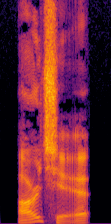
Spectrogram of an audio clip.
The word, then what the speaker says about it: 而且: 而且 is pronounced with a rising and a falling rising tone.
